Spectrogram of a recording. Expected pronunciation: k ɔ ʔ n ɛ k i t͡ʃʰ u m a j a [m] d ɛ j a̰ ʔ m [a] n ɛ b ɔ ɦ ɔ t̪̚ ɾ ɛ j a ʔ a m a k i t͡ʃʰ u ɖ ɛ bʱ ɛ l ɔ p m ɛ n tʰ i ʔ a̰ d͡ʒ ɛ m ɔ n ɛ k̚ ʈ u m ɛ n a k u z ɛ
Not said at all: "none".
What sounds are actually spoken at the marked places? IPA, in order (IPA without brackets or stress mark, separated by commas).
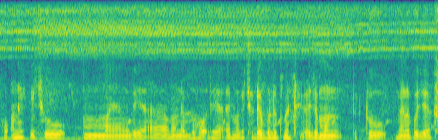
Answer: ŋ, a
